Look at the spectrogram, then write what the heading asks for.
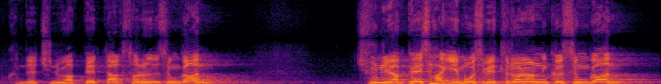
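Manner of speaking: high, loud full-force sermon delivery; urgent preaching. Real, not acted. Preacher to congregation on salvation today, urgent preaching. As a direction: proclaim it urgently at the top of your voice.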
